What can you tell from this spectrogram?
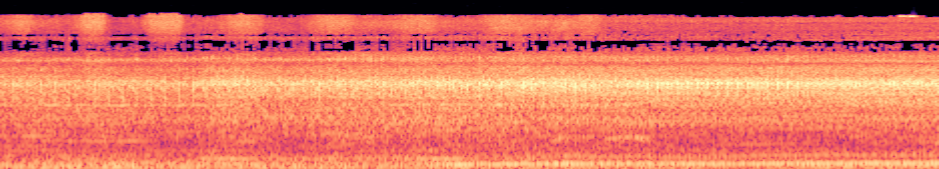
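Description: Diesel pickup truck's engine idling as the truck rolls slowly by, a steady low engine sound that grows a little louder about halfway through.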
